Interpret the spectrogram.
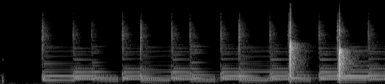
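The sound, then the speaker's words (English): A bouncy, rhythmic instrumental riff of repeated plucked notes for the Jason Garrett's corner segment, joined near the end by two sharp, loud hand claps landing on the beat as everyone claps along. No one speaks. “but everybody get your hands ready to clap along.”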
